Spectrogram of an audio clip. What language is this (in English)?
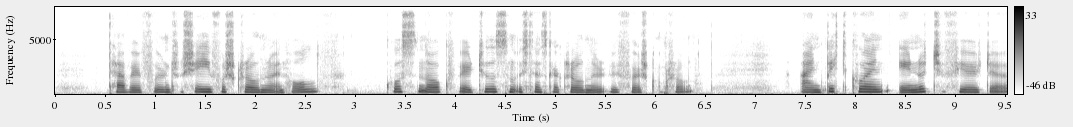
Faroese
